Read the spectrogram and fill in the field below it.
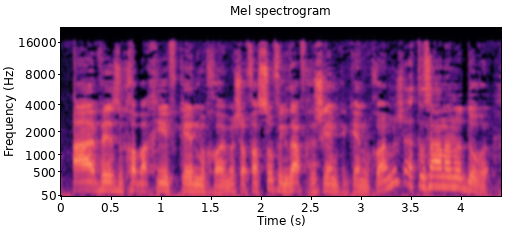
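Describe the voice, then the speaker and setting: A man giving a Talmud lesson at a steady, mid-range pitch. He works through each step in turn and lifts his voice sharply upward when he stresses a point. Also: fast talker. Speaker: Talmud teacher. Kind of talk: Talmud study lecture.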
